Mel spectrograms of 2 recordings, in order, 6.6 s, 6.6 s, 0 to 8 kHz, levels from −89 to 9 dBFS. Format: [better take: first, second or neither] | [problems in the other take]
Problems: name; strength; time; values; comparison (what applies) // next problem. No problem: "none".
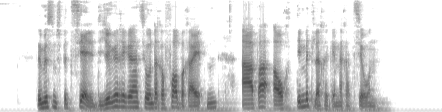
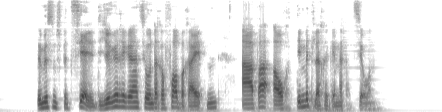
first | noise reduction (neural mask model DeepFilterNet 3)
